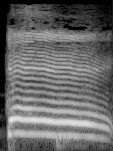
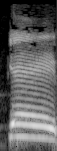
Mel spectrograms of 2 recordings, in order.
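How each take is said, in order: First: It is said with lots of energy. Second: It is said with little energy.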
